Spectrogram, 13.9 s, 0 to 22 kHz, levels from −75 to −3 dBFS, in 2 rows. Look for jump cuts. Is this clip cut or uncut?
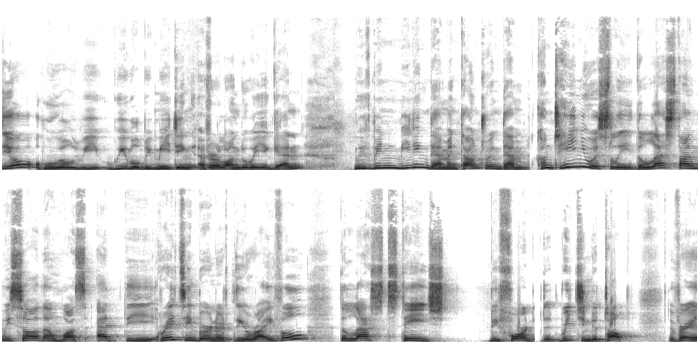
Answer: cut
